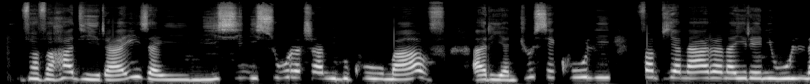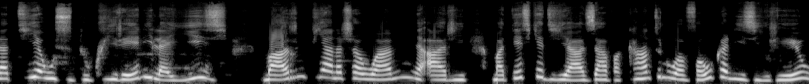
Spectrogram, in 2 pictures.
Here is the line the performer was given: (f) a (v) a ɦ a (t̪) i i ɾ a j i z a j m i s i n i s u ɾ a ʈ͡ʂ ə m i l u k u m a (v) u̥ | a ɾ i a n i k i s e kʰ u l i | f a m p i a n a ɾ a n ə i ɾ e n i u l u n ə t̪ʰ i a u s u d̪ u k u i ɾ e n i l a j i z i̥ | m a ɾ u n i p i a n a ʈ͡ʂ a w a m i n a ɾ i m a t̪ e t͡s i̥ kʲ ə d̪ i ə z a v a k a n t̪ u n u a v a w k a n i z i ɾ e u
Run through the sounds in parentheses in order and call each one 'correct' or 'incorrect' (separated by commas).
incorrect, correct, incorrect, correct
